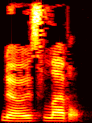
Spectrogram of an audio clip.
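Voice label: "noise level", English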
